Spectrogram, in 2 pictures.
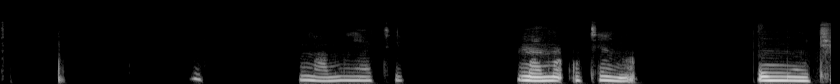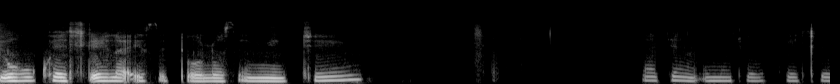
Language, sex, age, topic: North Ndebele, female, 50+, health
